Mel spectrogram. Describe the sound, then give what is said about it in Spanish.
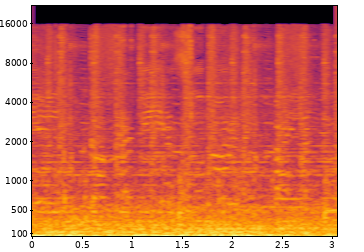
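A garbage truck rumbles past with a steady, loud low-frequency engine drone and mechanical clatter, continuous throughout. “Es que está pasando el camión de la basura”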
